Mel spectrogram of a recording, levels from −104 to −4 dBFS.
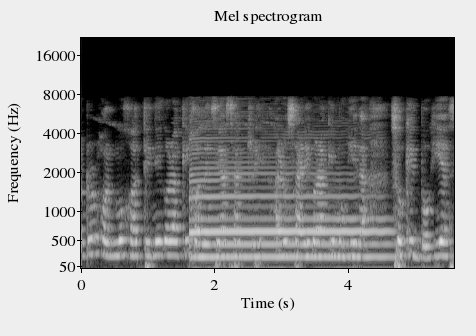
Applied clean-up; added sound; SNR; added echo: none; Wind instrument, woodwind instrument; -2 dB; reverberation time 0.2 s.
